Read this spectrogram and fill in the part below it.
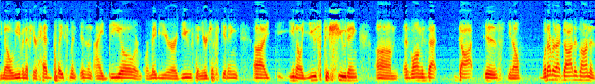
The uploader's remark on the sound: a phone conversation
